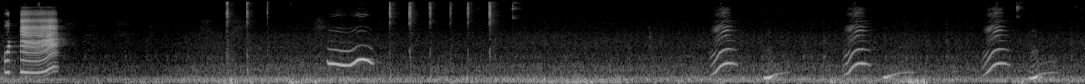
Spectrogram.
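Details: Rose-ringed parakeet kept as a pet, singing while dancing: a loud opening squawk, then a wavering whistle and a string of short upward-sweeping whistles repeated about once a second, with clicks and low background rumble.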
